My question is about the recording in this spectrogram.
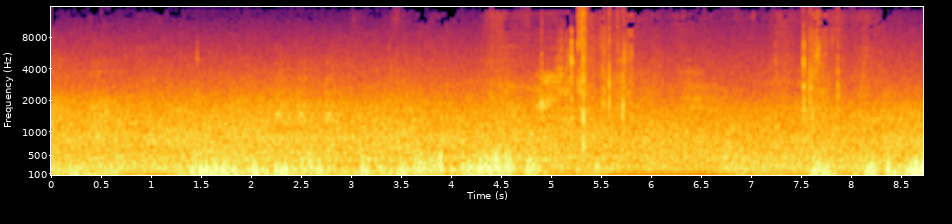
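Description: Steady outdoor background noise, a mix of wind and distant vehicles, with a few clicks from the camera being handled about five seconds in and again near the end.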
